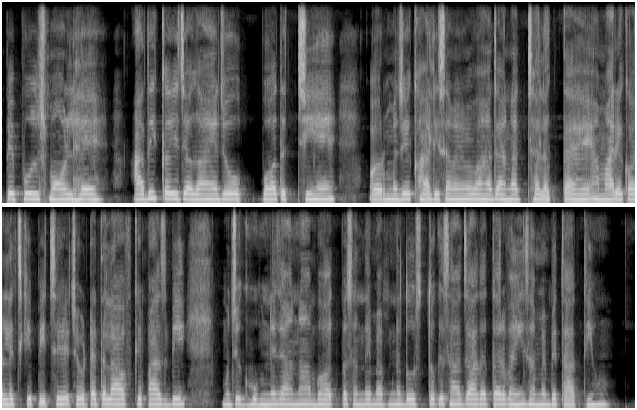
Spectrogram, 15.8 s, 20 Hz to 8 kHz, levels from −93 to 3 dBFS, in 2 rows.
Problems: constant background noise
